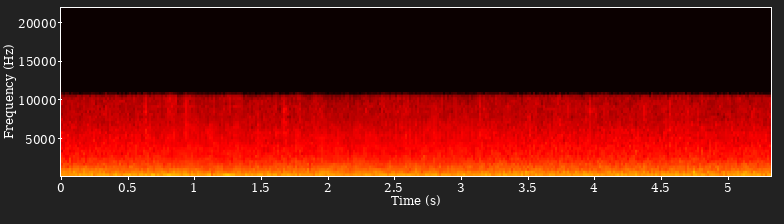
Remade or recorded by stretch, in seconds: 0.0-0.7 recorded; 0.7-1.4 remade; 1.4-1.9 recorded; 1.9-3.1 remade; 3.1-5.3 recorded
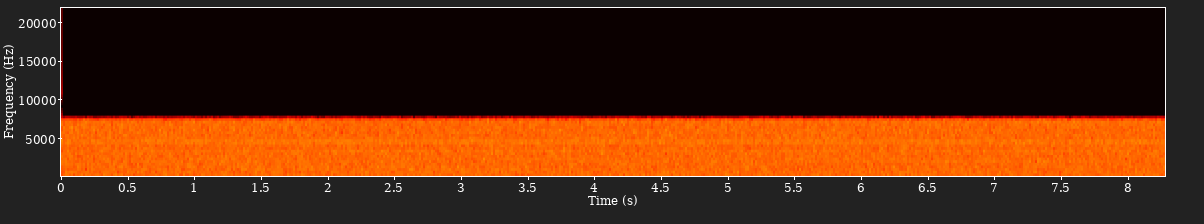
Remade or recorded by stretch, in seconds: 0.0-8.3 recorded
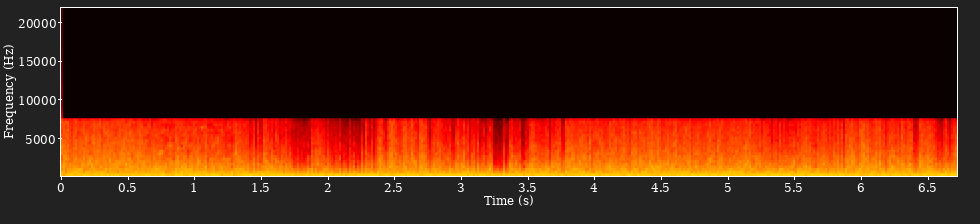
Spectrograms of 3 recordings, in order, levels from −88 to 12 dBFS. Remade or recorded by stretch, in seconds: 0.0-0.7 recorded; 0.7-1.3 remade; 1.3-6.7 recorded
